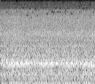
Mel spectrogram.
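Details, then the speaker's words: Furnace blower motor found seized and humming, manually spun to start: low, even droning hum with a faint steady tone and no rising air rush, motor dragging below speed; seized blower motor, later replaced. "still doesn't sound like it's up the speed but uh I got the system at least going"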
